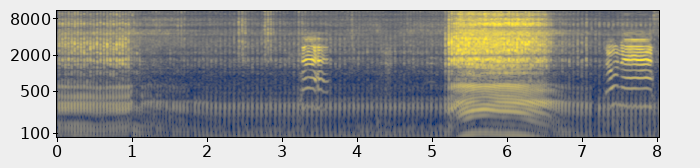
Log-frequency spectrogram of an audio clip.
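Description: A single-cylinder sport quad engine idles.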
